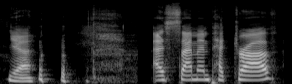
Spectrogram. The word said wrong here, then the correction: Petrikov: Petrikov, thank you, moves towards a young Marceline in the flashback to comfort her.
